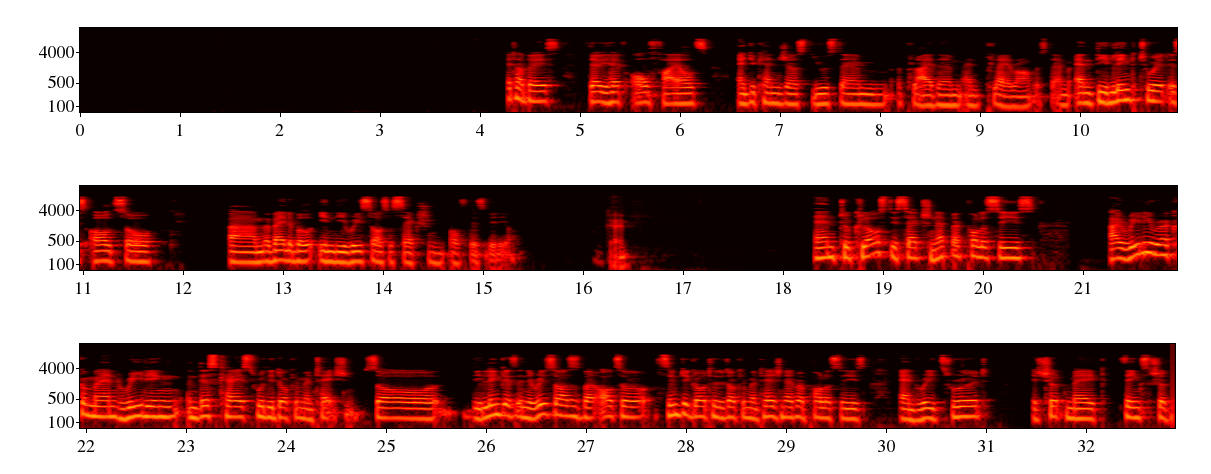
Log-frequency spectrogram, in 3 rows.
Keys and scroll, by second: 18.9-23.4 typing, 28.9-32.8 typing.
